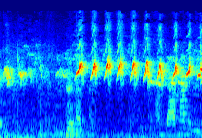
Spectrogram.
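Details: Caged greater green leafbird, jamtrok-style song before hanging: a soft warble, then about ten loud, evenly spaced chirps repeated roughly every quarter second.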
